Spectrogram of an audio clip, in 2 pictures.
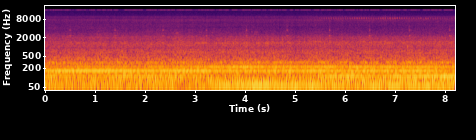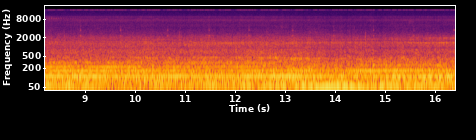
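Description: A moving car's engine and road noise: a steady low hum with an even rush over it, unchanging throughout.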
